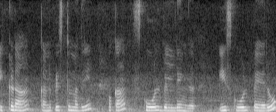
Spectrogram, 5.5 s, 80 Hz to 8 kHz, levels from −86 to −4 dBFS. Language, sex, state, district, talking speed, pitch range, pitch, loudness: Telugu, female, Andhra Pradesh, Visakhapatnam, 100 wpm, 215-235 Hz, 225 Hz, -16 LUFS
